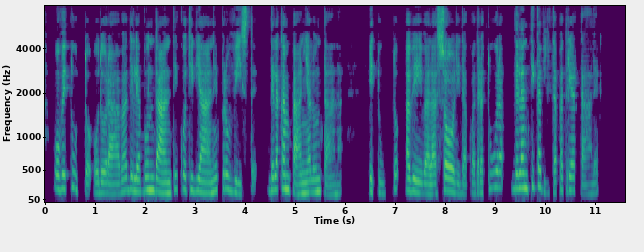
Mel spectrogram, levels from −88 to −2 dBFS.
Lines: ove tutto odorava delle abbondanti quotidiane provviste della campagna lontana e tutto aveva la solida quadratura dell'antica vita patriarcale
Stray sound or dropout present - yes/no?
no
